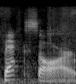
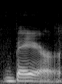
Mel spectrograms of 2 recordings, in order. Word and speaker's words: Bexar: which includes San Antonio, I pronounced it as it is spelled, Bexar, but that only proved that I'm an ignoramus because it is pronounced Bear.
